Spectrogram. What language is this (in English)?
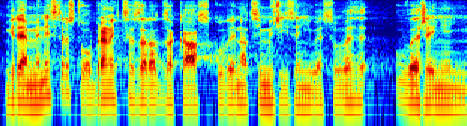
Czech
